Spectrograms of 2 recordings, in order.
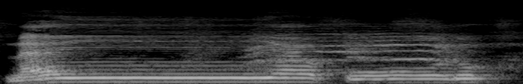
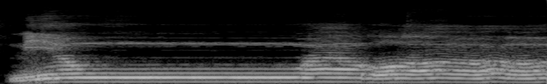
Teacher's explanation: Jadi idgham bi gunnah waw dan ya ini masih ada rongga di hidung ya, tidak sesempurna nun dan mim ya.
